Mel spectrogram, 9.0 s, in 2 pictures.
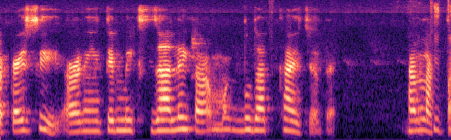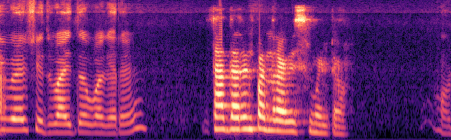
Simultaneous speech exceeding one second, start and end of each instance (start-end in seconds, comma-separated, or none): none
